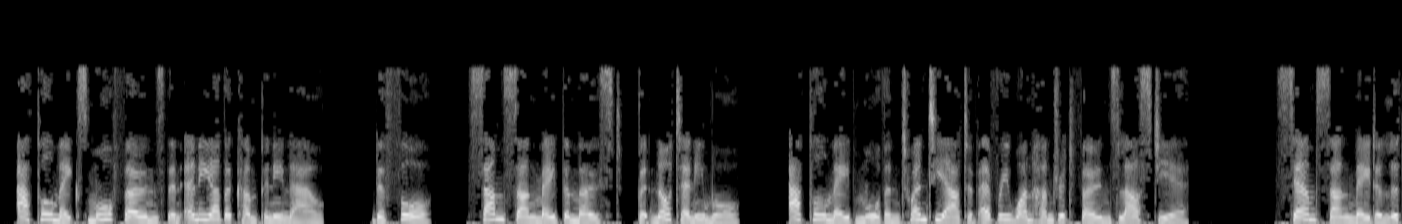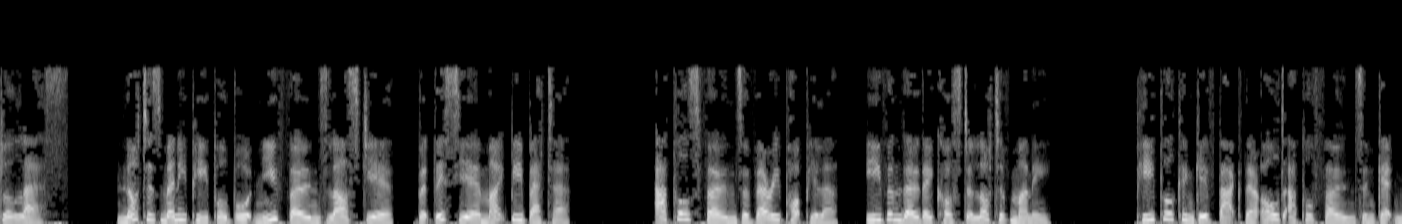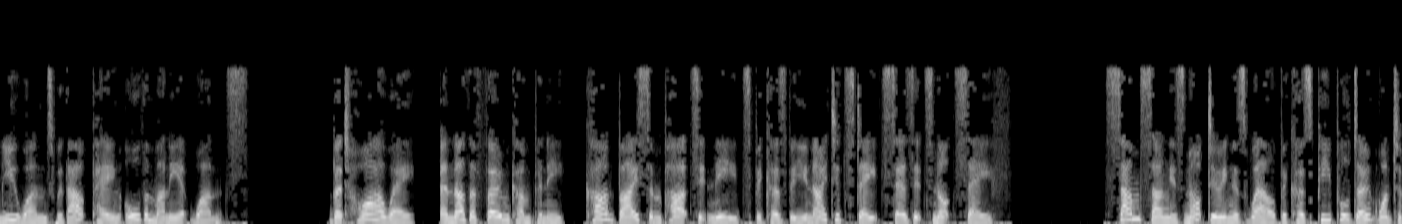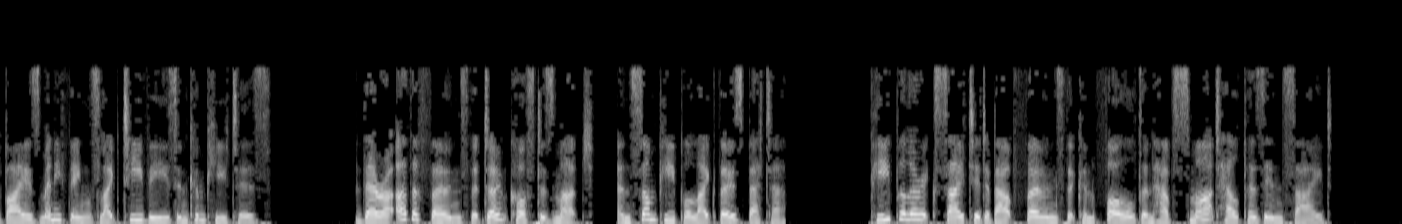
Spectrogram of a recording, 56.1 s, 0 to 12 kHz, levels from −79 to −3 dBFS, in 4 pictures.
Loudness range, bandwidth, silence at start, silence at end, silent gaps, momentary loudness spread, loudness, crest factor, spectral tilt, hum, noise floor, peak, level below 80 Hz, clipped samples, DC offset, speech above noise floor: 3 LU; 8.8 kHz; 0.15 s; 0.7 s; 3.58-3.62 s, 12.61-12.65 s, 20.40-20.45 s, 38.87-38.91 s; 7 LU; -20 LUFS; 18 dB; -5 dB/octave; none; -80 dBFS; -2 dBFS; -42 dBFS; under 0.1%; 0.4%; 61 dB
